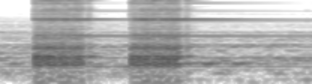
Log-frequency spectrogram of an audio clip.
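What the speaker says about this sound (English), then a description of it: "And then the phone rang." A telephone rings twice in two bright, even bursts with a short gap between them, the second ring fading into a lingering tail, with no voices present.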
